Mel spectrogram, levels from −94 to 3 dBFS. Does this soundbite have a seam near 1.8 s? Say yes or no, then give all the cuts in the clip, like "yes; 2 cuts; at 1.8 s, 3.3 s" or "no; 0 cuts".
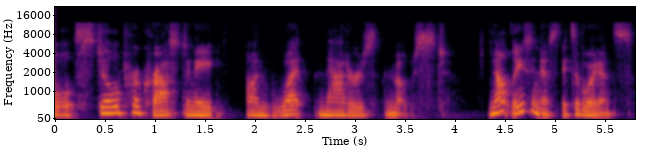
no; 1 cut; at 4.1 s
